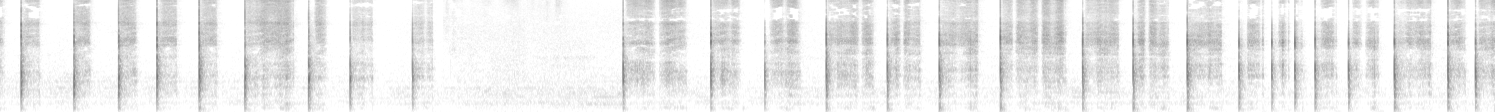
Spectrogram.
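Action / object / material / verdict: scrape / chalk on a painted chalkboard / chalk / none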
